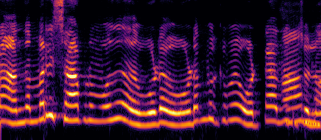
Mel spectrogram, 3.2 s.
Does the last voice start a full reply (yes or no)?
yes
